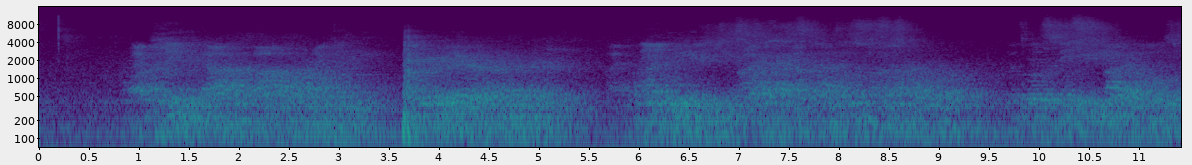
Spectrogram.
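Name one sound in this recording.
A congregation of men and women recites aloud together in a large echoing hall.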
